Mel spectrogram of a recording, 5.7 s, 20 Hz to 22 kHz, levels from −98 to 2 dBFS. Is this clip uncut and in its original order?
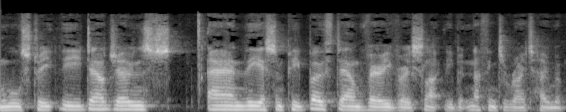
yes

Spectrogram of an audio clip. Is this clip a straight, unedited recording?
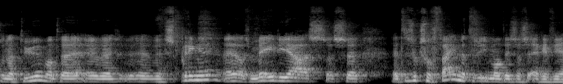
yes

